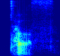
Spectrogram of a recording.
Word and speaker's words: tough: gh is lost completely in other environments and other cases that that fricative is not dropped completely but rather change to a different fricative to an F sound so the middle english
